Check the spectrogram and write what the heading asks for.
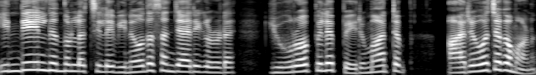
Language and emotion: Malayalam, disgusted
